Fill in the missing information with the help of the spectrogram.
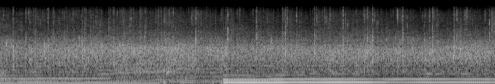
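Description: Sustained crowd applause fills the space, a dense steady wash of clapping from many hands, with low sustained musical tones humming underneath throughout.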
